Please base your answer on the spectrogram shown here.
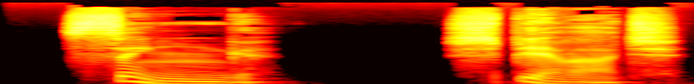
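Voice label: "sing", English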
